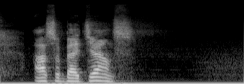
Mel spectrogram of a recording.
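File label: "Azerbeidzjaans", Dutch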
